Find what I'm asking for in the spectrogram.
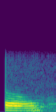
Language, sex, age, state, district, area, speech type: Bodo, female, 18-30, Assam, Kokrajhar, rural, conversation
